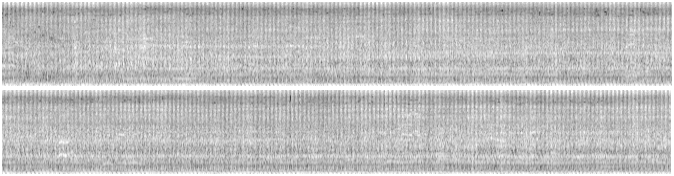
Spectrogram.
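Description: Small tandem road roller's engine running steadily with a low, rapid throb.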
